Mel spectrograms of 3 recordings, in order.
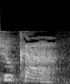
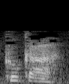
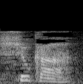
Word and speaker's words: sukkah: Wherever you see the word booths in the Old Testament, the word is sukkah, okay, it's C-U-K-K-A-H, Strong's 5521, Strong's 5521, it looks like kukah, but it's sukkah pronounced, and the Hebrew language experts, they tell us that this word sukkah can mean various types.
